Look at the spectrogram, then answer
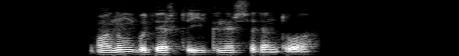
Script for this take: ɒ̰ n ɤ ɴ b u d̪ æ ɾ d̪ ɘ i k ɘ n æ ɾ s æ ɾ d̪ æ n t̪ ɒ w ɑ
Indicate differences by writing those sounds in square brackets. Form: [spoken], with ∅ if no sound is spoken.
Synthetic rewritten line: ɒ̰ n ɤ ɴ b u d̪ æ ɾ [t̪] ɘ i k ɘ n æ ɾ s æ [∅] d̪ æ n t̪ [u] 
